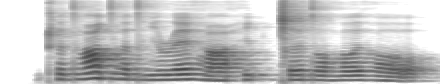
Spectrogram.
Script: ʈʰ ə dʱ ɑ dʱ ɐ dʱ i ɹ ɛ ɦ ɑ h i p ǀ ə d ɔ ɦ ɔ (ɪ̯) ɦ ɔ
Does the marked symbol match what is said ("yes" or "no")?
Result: no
